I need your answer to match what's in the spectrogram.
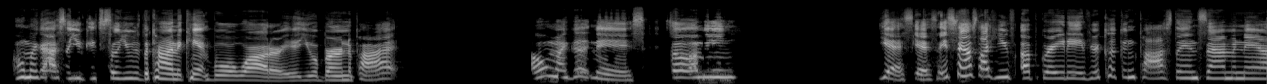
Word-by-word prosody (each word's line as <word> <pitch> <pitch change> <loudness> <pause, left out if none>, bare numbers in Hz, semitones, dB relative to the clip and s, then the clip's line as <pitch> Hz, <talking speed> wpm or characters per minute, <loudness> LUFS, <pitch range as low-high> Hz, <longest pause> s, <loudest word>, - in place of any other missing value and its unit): Oh 330 - -4
my 325 -1 -1
god, 310 -1 +2
so 285 - +2
you 285 0 +1
can 270 +3 -4
so 280 - +1
you're 275 0 -3
the 255 - -3
kind 245 -2 +4
that - - +1
can't 220 -3 +5
boil 210 -1 -6
water, 190 -4 0
eh 165 +2 -4
you'll 195 +1 -7
burn 200 0 +1
the 200 - -5
pot? 215 +8 -2 1.4
Oh 370 - -5
my 335 -3 -2
goodness. 245 - 0 0.2
So, 315 - -2
I 320 0 +1
mean 335 0 +2 1.4
Yes, 305 -1 +1
yes. 220 -1 +2
It 290 +6 +4
sounds 410 +2 +7
like 360 -3 +2
you've 335 -1 -4
upgraded, 285 -2 -1
if 265 - -16
you're 280 +3 -5
cooking 335 -1 -7
pasta 295 +1 -5
and 295 0 -2
salmon 280 -1 -1
now, 270 -1 0
280 Hz, 185 wpm, -22 LUFS, 220-315 Hz, 1.4 s, sounds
